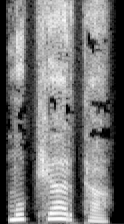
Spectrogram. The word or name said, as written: ಮುಖ್ಯಾರ್ಥ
